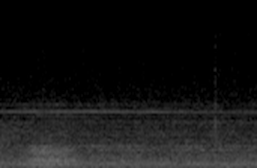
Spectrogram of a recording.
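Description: Near silence, with no audible sound.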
